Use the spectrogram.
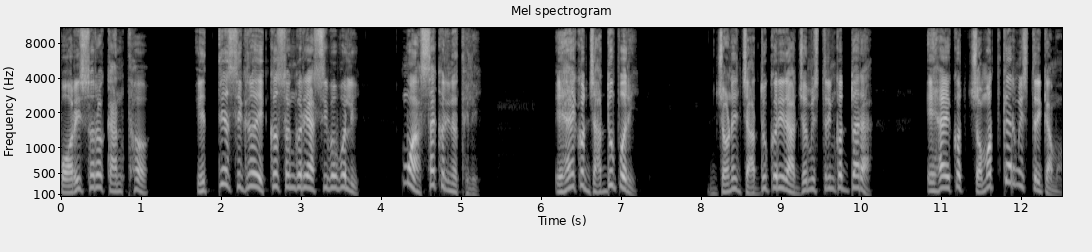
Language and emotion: Odia, surprised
